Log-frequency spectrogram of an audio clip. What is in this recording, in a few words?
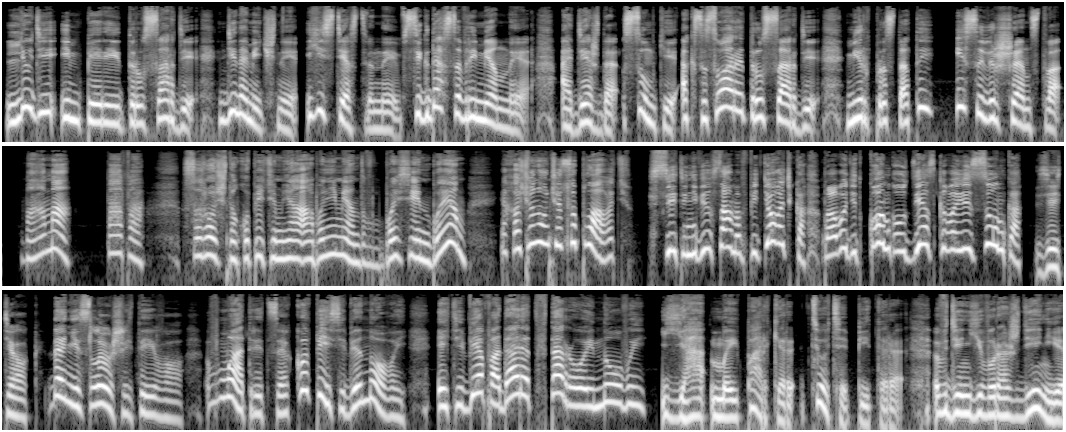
russian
